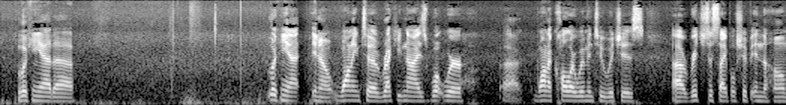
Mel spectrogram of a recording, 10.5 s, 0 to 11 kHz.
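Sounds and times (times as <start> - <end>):
steady wind rushing across the microphone outdoors: 0.0 - 4.8
speech: 0.2 - 1.1, 3.6 - 10.4.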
